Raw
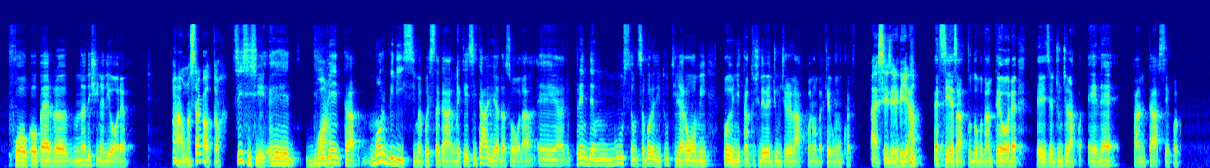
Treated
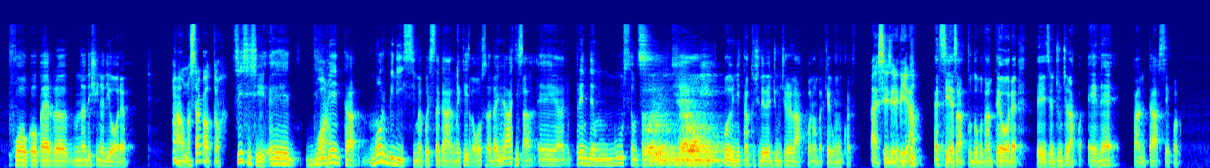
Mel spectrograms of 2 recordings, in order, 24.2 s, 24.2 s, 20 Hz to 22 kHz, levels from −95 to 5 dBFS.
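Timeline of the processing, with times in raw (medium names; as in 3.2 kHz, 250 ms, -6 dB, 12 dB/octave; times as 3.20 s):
9.39–10.46 s: reverse
12.78–14.09 s: reverb throw, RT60 1.3 s, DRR -6.5 dB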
